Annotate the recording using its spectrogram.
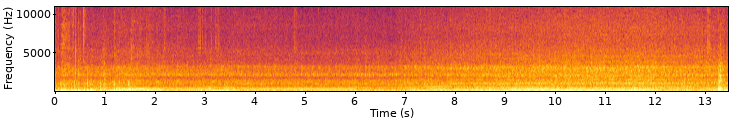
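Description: Hydraulics whine as a machine's arm swings.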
